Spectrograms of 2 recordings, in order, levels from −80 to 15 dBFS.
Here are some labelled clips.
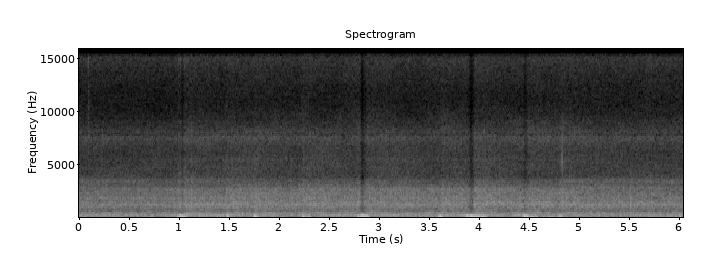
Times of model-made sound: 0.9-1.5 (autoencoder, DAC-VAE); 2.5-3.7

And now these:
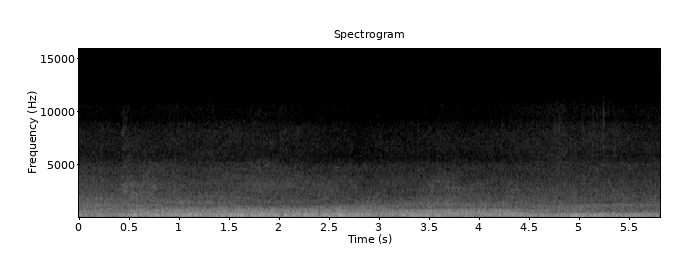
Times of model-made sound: none

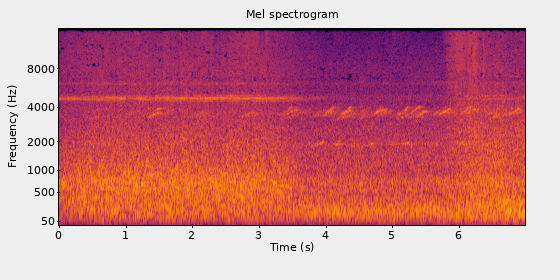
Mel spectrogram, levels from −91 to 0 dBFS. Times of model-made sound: none

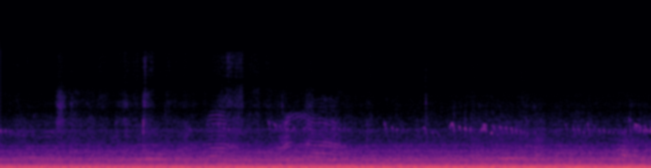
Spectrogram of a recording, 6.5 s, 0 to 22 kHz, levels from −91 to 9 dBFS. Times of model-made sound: none

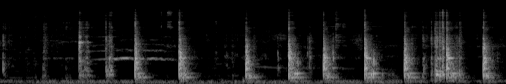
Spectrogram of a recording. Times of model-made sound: 0.7-3.2 (autoencoder, DAC-VAE); 3.9-5.1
